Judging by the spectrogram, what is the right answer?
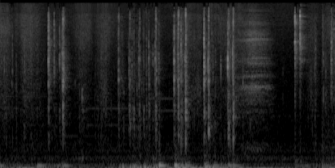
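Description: Rapid, uneven tapping on a computer keyboard while writing code, with bursts of keystrokes and short pauses, close and fairly quiet, with no talking.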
